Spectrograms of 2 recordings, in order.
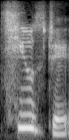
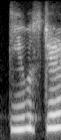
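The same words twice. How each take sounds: First: It is said in a British way. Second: It is said in a plain, non-British way.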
